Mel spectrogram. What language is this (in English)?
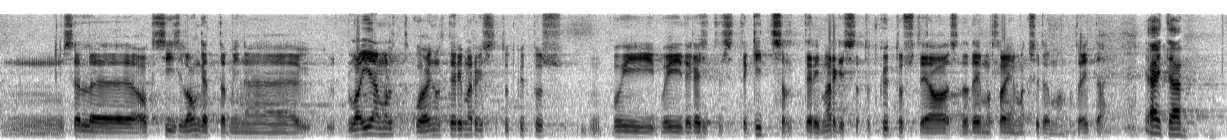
Estonian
